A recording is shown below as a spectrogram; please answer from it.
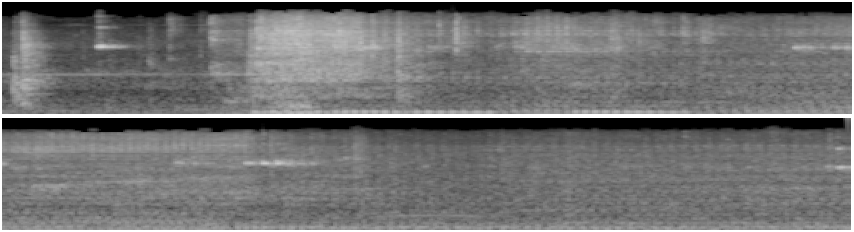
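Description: Motorcycle engine starting about a second in, loudest at the moment it catches, then running steadily.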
